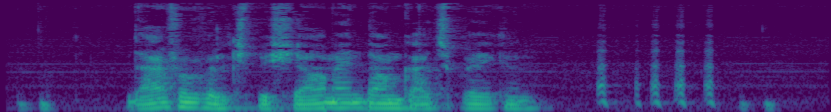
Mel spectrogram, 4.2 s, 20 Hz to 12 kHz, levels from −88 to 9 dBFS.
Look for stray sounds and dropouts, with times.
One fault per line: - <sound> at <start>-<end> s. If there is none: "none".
- laugh at 3.0-3.6 s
